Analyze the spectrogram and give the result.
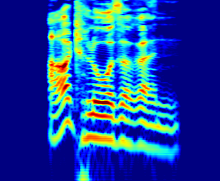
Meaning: inflection of arglos: 1. strong genitive masculine/neuter singular comparative degree 2. weak/mixed genitive/dative all-gender singular comparative degree
- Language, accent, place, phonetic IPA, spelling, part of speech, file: German, Germany, Berlin, [ˈaʁkˌloːzəʁən], argloseren, adjective, De-argloseren.ogg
